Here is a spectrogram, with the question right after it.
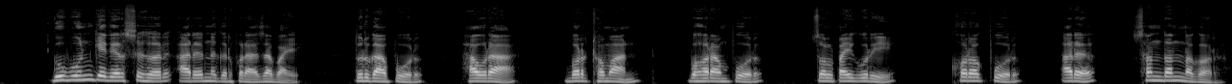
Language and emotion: Bodo, neutral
